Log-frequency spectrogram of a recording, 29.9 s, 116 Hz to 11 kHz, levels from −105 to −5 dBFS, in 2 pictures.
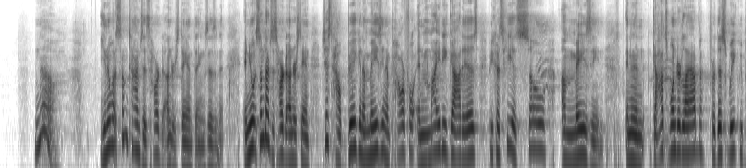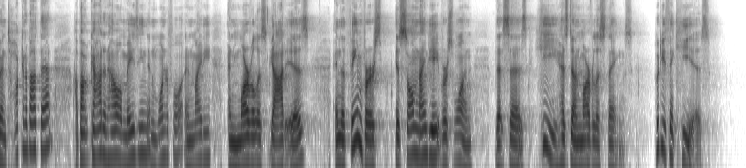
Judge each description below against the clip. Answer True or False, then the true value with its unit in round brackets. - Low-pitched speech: False (160 Hz)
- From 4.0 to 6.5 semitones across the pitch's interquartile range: True (5.6 semitones)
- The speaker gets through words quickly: False (170 wpm)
